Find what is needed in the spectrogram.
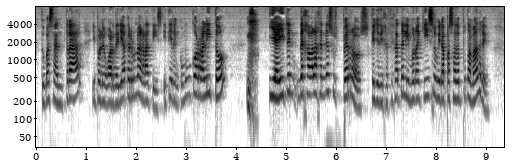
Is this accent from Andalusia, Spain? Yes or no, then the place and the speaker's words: no; Zaragoza, Aragon, Spain; Ah, pues yo soy de Zaragoza.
